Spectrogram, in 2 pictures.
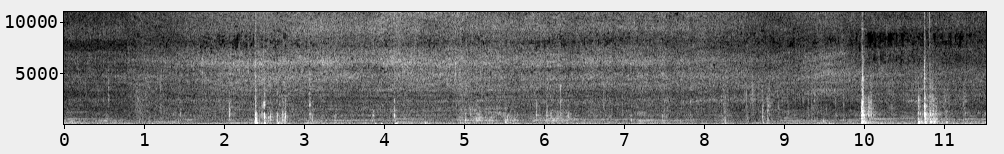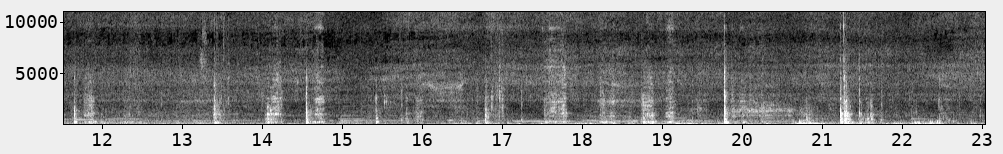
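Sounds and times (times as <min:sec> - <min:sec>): faint sizzle of stir-frying: 0:00.0 - 0:23.0
utensil scraping against pot: 0:11.6 - 0:12.5, 0:13.4 - 0:15.0, 0:16.8 - 0:20.6.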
